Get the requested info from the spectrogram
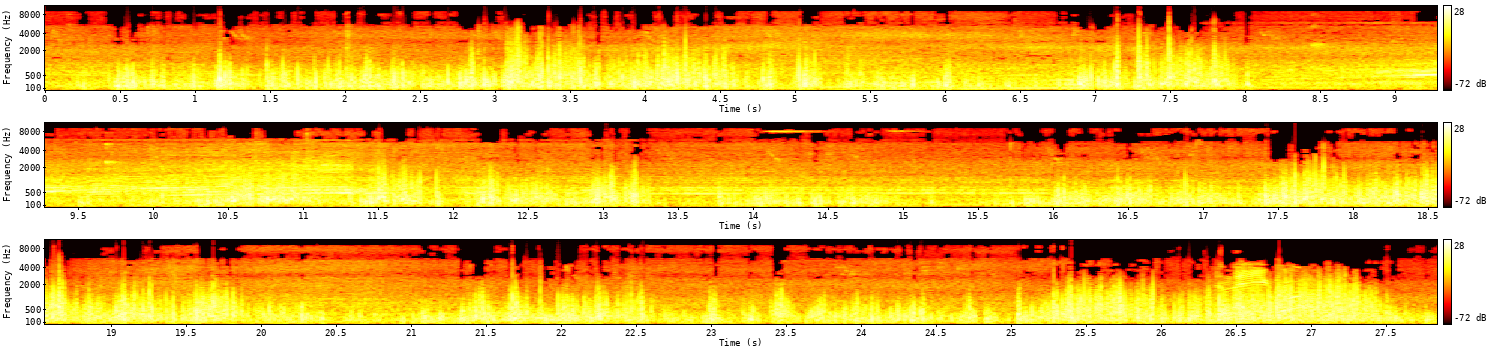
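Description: Street traffic with a city bus driving off, its motor whine rising in pitch and then holding steady, over gusts of wind buffeting the phone's microphone.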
